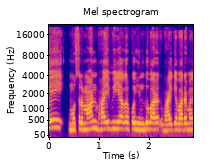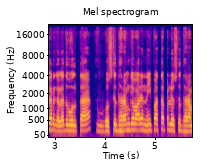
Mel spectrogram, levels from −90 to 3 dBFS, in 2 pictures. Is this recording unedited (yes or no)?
yes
